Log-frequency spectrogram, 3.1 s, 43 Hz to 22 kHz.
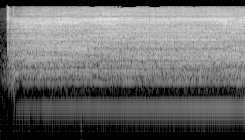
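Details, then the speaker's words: Untested eBay Polaroid SX-70 loaded with an old 600 cartridge: a small motor whirs at one steady pitch and never shuts off; the mirror seems not seated and not moving, a failed drive coupling suspected. "you can hear, it just keeps going. The mirror, I feel, is there, and it's not seated properly."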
